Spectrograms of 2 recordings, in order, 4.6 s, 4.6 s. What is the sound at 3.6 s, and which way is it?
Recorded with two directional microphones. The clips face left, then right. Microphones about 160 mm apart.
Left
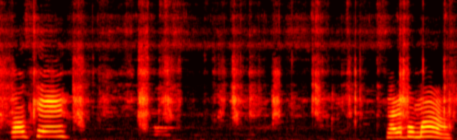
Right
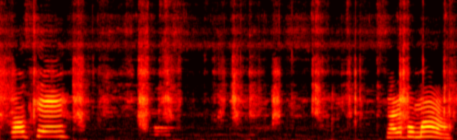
Speech, centre (ahead or behind).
